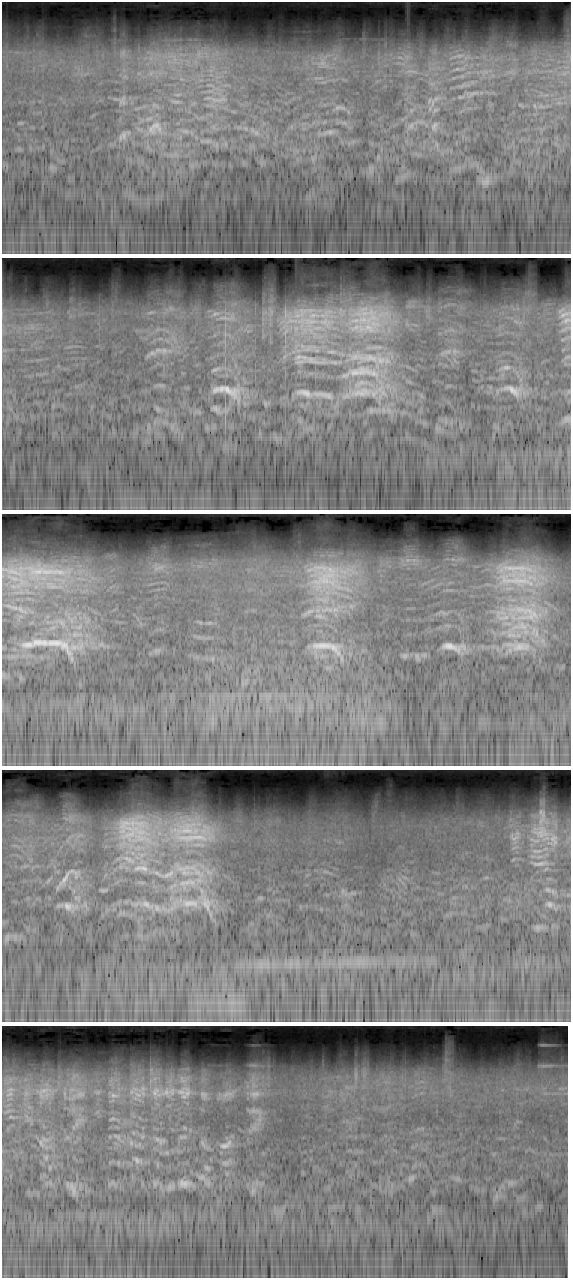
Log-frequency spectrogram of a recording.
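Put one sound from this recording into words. Many young children chatter and call out nearby, outdoors.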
